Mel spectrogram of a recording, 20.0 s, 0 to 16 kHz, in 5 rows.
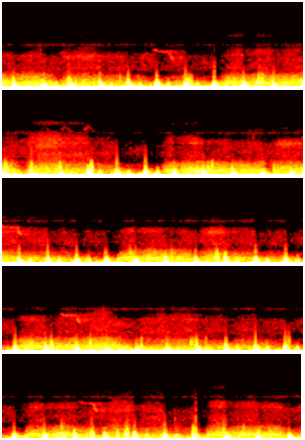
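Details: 34-year-old male, sinus tachycardia after jogging: rapid, regular, forceful heartbeats at roughly 155–180 bpm, recorded at the mitral valve area.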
